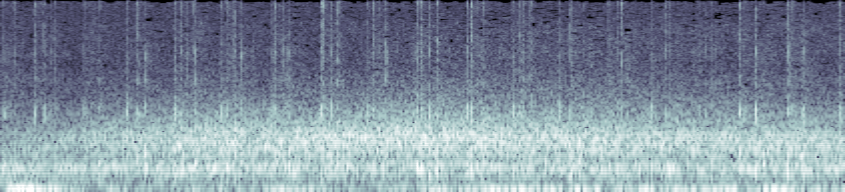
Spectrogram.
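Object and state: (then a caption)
Plastic blister pack. Fingertips and nails tap and scratch across the face of a clear plastic blister package holding a red speaker. A steady, dense crackling scratch runs throughout, with faint tapping ticks scattered through it.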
